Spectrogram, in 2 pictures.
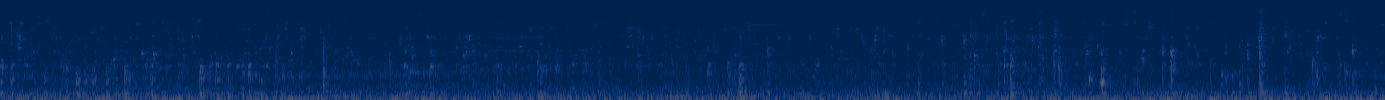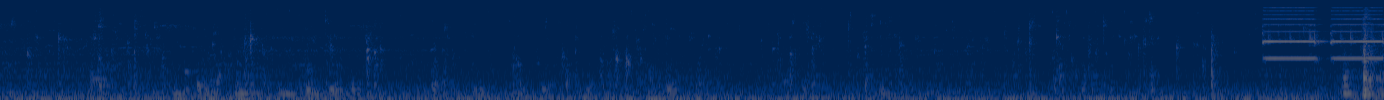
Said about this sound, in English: I use a water filter pitcher for our water so that the coffee tastes really good. No chlorine taste or anything like that. And I'll pour it in, and I'll hear a beep when the coffee water reservoir is full. So let's see how we do here.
